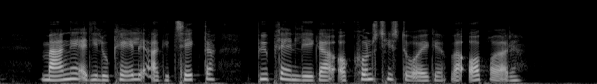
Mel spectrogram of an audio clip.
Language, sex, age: Danish, female, 33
